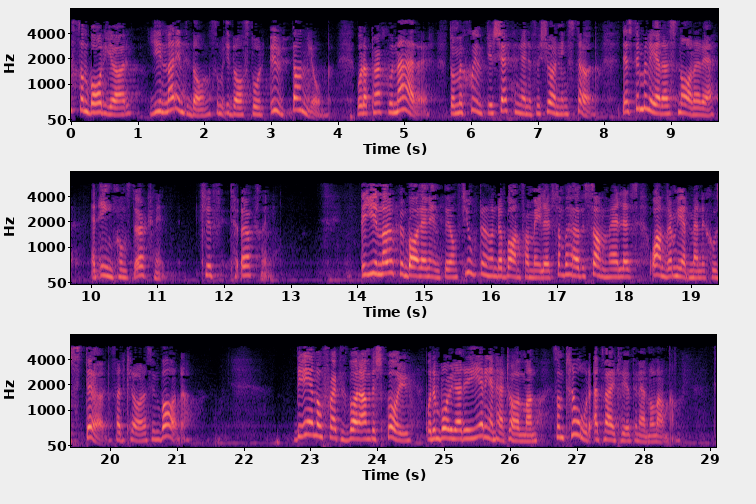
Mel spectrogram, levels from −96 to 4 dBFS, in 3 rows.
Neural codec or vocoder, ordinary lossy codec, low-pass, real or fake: codec, 16 kHz, 1 kbps, FunCodec, trained on LibriTTS, 50 frames a second; MP3, 24 kbps; 7.2 kHz; fake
